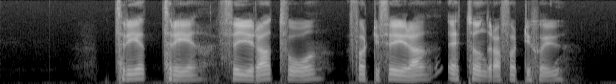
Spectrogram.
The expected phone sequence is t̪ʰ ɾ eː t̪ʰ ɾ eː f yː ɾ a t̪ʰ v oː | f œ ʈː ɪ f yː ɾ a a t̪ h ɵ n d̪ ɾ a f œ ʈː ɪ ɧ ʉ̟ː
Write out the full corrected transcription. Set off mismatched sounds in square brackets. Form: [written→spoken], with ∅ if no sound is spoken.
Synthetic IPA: t̪ʰ ɾ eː t̪ʰ ɾ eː f yː ɾ a t̪ʰ v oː | f œ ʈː ɪ f yː ɾ a [a→ɛ] t̪ h ɵ n d̪ ɾ a f œ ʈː ɪ ɧ ʉ̟ː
